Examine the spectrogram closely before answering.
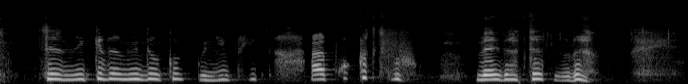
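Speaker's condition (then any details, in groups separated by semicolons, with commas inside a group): Cerebral palsy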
